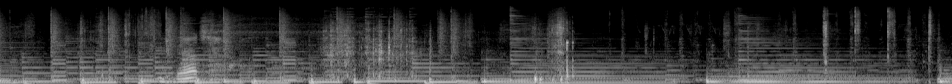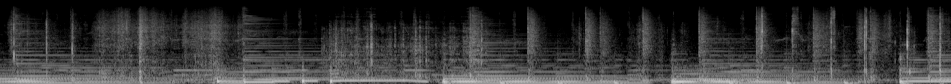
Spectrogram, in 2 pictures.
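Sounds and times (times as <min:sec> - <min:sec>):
instrumental music with bass notes: 0:00.0 - 0:19.0
sharp clicks: 0:17.0 - 0:19.0.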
